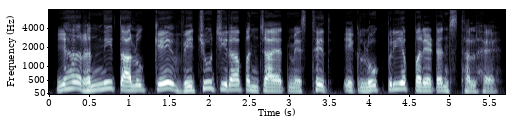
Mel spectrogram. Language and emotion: Hindi, neutral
